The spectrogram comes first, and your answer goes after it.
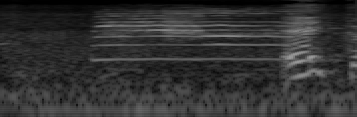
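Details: House cat during a bath, giving a steady, level, nasal meow held for about a second, ending in a brief bent yowl, over splashing background noise and a woman speaking Bengali.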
